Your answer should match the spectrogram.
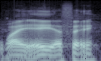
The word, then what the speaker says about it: YAFA: YAFA, do you ever pronounce it YAFA as an acronym, YAFA? – Yes, it is, and this is a society-wide initiative to implore not just youth involvement, but as it says, youth and family involvement.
